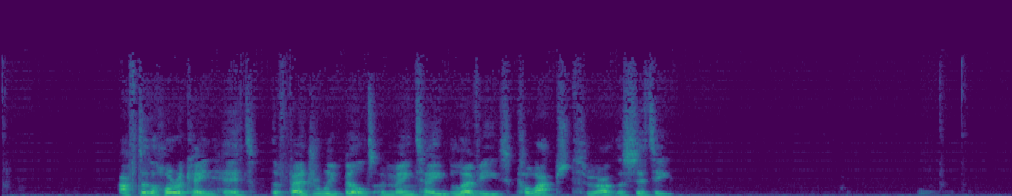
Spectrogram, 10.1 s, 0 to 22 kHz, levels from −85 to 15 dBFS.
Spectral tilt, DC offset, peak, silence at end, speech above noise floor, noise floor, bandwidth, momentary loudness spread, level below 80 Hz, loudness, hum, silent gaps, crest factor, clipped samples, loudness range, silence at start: -5.5 dB/octave; under 0.1%; -6 dBFS; 3.4 s; 38 dB; -62 dBFS; 15.5 kHz; 12 LU; -58 dBFS; -24 LUFS; none; none; 20 dB; under 0.1%; 9 LU; 1.2 s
